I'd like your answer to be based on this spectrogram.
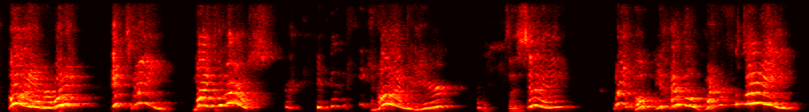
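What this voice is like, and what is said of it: Cartoon mouse character voice. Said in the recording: “Do you want me to be Michael Mouse? ... Yeah, Michael Mouse.”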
